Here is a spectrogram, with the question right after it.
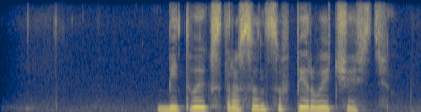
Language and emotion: Russian, neutral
